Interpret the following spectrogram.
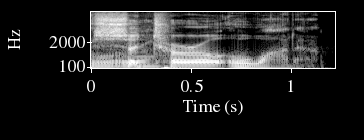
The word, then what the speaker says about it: Satoru Iwata: Satoru Iwata.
